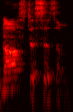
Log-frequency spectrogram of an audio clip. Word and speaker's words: Gnosticism: part of your potent Gnosticism that's what the G it's got silent G good Gnosticism okay if you want to pronounce it funny but these were actually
